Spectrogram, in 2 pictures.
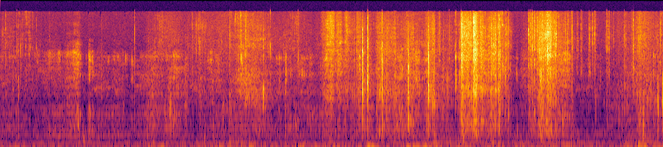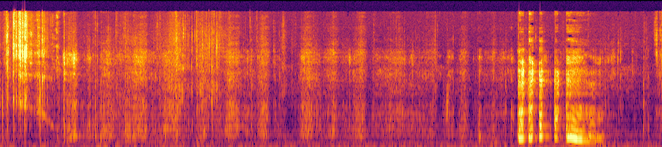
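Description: Close-up chewing and biting into a deli hero sandwich: soft crunches and wet mouth sounds, with a louder crunch about nine seconds in. Near the end comes a short hum from the eater, falling in pitch.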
